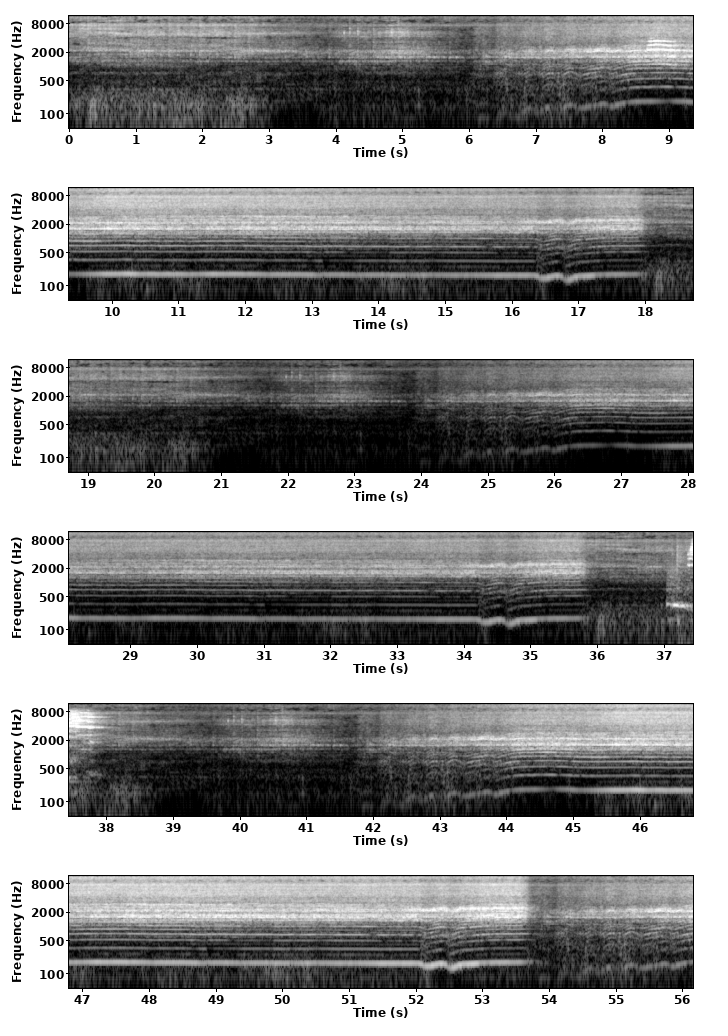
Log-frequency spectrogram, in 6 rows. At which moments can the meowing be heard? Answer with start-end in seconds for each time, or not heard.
8.7-9.2, 37.0-37.9.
